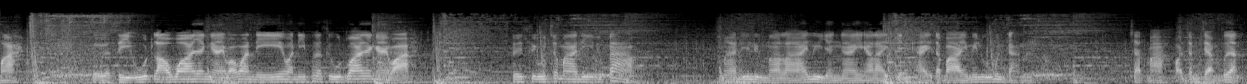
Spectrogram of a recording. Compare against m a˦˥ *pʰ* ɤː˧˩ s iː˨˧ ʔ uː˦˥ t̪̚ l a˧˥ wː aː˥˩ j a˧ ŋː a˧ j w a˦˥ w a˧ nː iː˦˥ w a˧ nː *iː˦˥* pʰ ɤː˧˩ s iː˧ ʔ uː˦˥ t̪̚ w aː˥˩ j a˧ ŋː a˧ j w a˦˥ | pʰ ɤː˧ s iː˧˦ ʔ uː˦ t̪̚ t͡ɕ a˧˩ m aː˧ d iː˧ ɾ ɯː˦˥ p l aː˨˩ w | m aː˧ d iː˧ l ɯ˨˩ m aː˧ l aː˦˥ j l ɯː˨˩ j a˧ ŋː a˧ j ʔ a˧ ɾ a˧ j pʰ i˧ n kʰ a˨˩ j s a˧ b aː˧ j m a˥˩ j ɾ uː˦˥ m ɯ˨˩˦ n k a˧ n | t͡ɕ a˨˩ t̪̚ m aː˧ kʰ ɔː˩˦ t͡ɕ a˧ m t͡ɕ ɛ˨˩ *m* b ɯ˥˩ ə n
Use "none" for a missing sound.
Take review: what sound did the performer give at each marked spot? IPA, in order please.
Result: pʰ, iː˦˥, m

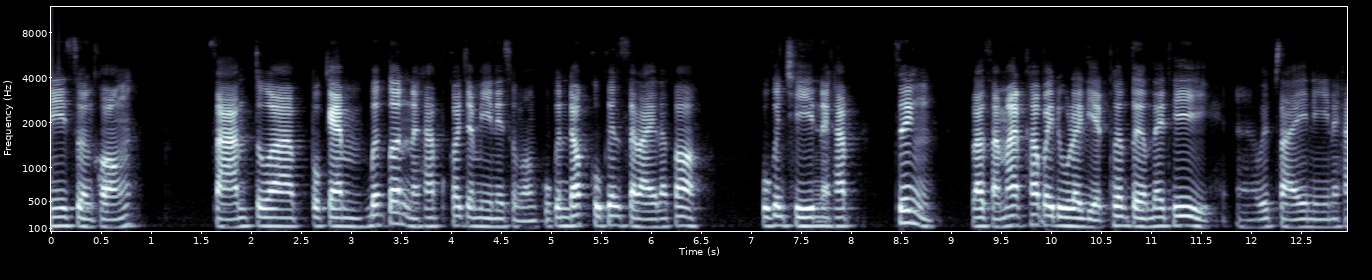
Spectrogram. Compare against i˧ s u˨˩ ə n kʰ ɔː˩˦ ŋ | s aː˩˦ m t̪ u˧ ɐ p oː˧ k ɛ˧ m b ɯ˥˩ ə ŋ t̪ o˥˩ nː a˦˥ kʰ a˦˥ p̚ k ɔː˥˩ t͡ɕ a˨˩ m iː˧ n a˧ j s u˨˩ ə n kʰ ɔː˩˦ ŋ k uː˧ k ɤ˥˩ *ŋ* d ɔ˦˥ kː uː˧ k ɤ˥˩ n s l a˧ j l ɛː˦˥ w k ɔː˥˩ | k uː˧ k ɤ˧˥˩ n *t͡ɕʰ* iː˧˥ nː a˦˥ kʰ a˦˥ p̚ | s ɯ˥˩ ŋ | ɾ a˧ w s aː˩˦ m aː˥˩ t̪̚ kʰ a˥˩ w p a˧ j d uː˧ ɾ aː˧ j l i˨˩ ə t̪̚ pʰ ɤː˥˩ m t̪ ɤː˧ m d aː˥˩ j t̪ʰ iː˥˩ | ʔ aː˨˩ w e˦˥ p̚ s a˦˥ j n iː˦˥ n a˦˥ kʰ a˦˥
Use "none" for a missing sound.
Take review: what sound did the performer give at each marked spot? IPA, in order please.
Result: n, t͡ɕʰ

